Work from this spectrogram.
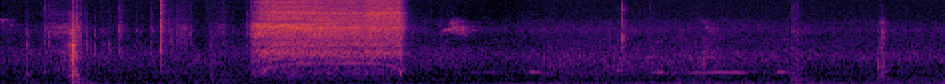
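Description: A power drill drives a screw into wood in one loud, steady burst of about a second, close up. Scattered knocks and clicks from handling sit before and after it, with faint background noise.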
